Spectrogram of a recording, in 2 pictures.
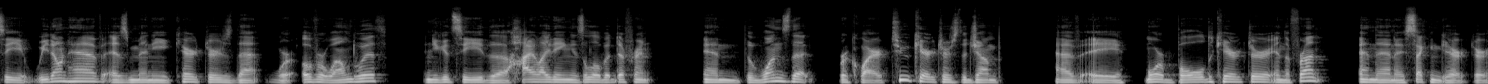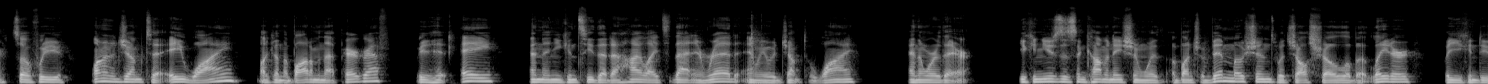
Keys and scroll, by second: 19.3 a, 22.3 y.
